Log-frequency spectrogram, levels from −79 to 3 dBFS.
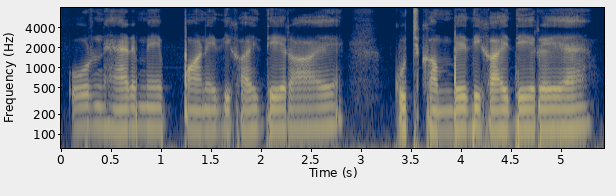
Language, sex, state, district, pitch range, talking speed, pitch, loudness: Hindi, male, Uttar Pradesh, Saharanpur, 115-125 Hz, 155 wpm, 120 Hz, -23 LUFS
